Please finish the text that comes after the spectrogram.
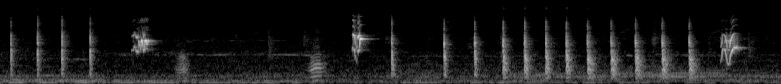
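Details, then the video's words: Asian pied starling in lively full song, used as a lure and tutor for other starlings: a series of sharp clicking notes repeated about twice a second, broken by harsh squawky bursts and a drawn-out whistle, with a low hum beneath. "Pancingan Jalak Kebo Gacor Mompa Full Variasi - Masteran Suara Burung Jalak Kebo Full Isian Mewah"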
